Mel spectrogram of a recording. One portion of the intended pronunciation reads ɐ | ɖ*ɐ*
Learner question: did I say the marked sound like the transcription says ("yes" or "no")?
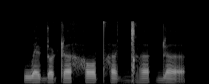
yes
